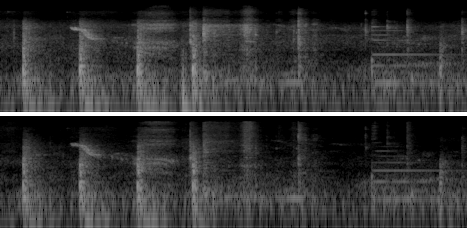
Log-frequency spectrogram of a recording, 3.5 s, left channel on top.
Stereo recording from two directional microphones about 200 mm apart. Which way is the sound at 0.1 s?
20° left (ahead or behind).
